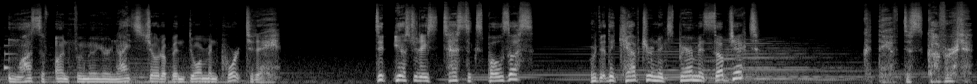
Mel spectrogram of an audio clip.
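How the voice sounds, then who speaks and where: Game cast: a man playing a nervous, worried accomplice, higher voice, music under. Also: moderate pace, lightly acted. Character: anxious male alchemist accomplice. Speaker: game character. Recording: game audio with music behind.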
